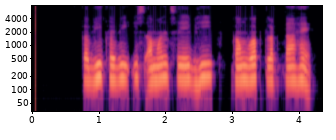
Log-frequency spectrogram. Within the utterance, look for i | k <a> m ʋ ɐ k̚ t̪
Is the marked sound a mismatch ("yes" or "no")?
yes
